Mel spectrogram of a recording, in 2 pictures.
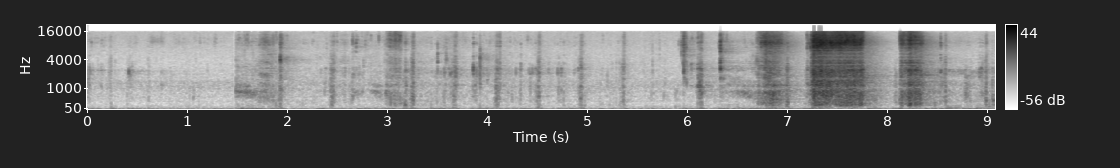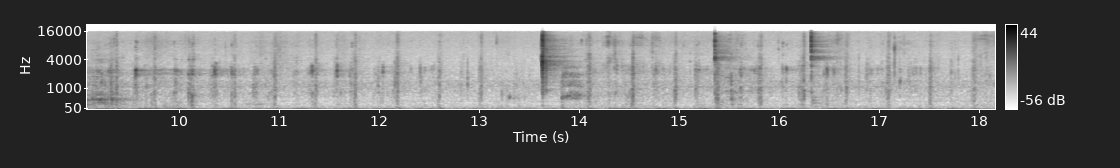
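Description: Close-miked chewing of spicy fresh napa-cabbage kimchi and soybean noodles, with many small wet mouth clicks. There is one loud burst lasting about a second around seven seconds in.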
